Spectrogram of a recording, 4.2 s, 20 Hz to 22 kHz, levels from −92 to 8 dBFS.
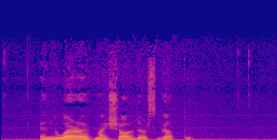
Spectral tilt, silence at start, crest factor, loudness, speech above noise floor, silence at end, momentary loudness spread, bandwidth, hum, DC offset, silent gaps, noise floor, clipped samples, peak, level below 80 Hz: -6 dB/octave; 0.2 s; 18 dB; -24 LUFS; 24 dB; 0 s; 17 LU; 16 kHz; none; under 0.1%; none; -47 dBFS; under 0.1%; -8 dBFS; -44 dBFS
